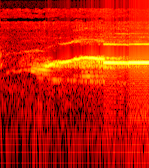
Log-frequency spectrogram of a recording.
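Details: Bugle of a bull elk in rut, Banff, Alberta, in September: a short rising whistle climbing into a thin, high, steady tone that grows louder to the end.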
